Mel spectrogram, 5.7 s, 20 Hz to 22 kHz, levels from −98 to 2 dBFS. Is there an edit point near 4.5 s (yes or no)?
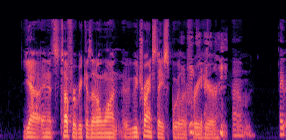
yes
